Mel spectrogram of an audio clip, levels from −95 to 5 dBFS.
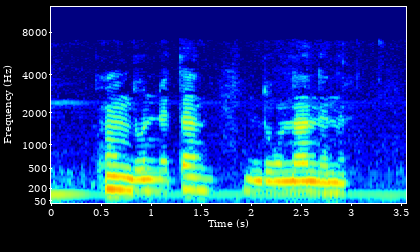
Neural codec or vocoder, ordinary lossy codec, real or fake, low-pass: none; AAC, 48 kbps; real; 7.2 kHz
